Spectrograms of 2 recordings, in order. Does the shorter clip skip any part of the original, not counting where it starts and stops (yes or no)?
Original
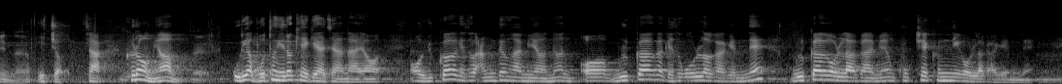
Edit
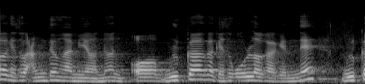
no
